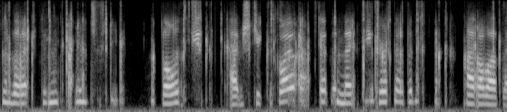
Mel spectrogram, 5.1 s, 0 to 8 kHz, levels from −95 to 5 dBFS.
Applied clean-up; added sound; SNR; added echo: neural diffusion model UNIVERSE++.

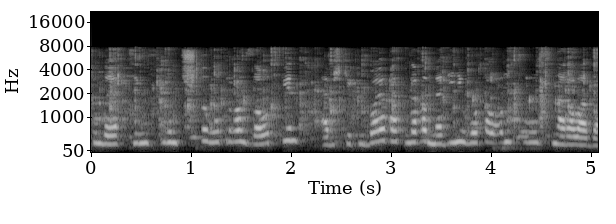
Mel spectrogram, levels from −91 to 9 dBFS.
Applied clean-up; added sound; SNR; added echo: classical method log-MMSE.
